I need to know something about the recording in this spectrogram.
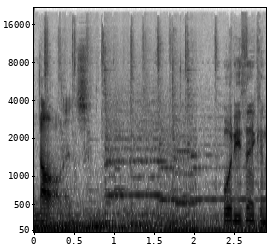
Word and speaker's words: New Orleans: And it's interesting how he pronounced it New Orleans, as opposed to Nolans.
